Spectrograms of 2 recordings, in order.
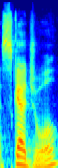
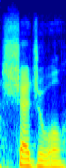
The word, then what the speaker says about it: schedule: more apt to like the american way to pronounce it would be uh schedule yeah and it gets more british to say yeah schedule schedule is more british oh well so there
